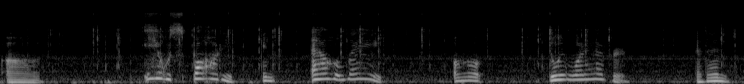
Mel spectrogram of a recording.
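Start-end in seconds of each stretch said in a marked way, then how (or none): 1.4-6.3 very high, slow, sneering gossip; high mock-disgusted celebrity gossip; snooty gossip voice. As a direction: drawl it like a catty gossip account.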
